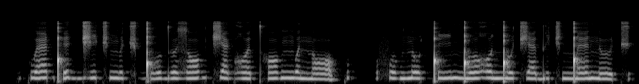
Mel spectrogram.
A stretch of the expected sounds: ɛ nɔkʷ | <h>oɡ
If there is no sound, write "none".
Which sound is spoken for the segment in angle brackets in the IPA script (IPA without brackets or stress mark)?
f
